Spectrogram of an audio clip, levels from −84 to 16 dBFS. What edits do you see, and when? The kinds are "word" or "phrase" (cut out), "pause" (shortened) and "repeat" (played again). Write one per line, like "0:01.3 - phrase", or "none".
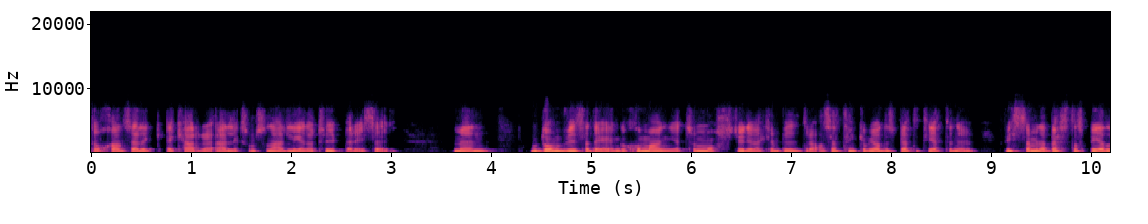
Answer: none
